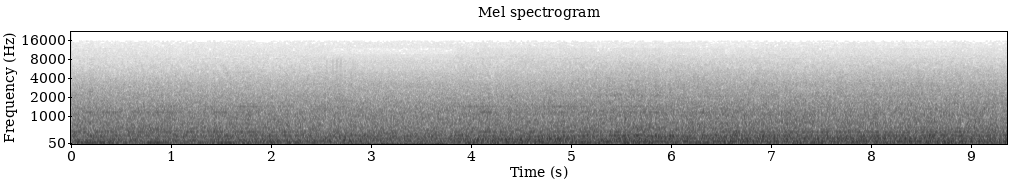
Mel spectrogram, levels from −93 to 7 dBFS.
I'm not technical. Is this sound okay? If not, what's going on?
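No, there are two problems right next to each other.

From 2.53 to 2.83 s there's repeated packet loss (robotic sound). Six tiny chunks of audio, none longer than 20 ms, went missing, and each gap was patched by copying the sound just before it. That's about 40% of that stretch, so it comes out choppy.

Right after, from 2.83 to 3.81 s, the sound turns into a smeared, buzzy or hissy continuation of itself for about a second. It never goes fully silent, then the real audio jumps back in with that part gone. That's likely a long network dropout, where the connection stalled and the receiver kept filling the hole.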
